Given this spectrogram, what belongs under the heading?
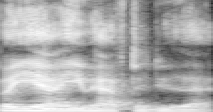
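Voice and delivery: ordinary talk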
